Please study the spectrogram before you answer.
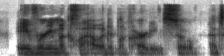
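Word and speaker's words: MacLeod: Um I used to say Muoid but I had someone who was in class one time a student who was from Scotland and he said that that's pronounced Mloud Avery Mloud at McCarti.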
